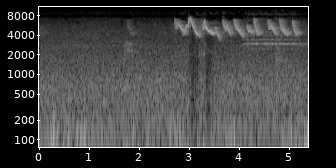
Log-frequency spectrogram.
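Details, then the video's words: After a quiet start with a faint note, a mejiro (Japanese white-eye) bursts into a fast, high, jumbled twitter of downslurred notes that lasts to the end. "تغريد طائر ابيض العين الياباني ميجيرو"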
